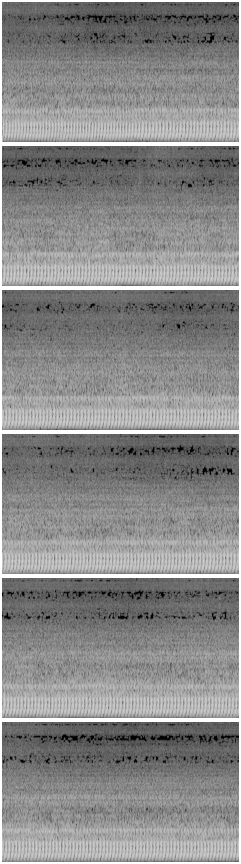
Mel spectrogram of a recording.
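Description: Small boat engine running steadily, its note shifting slightly about three seconds in.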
